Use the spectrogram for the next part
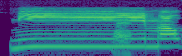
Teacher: mimnya langsung fathah masuk ke Allah. Ma-nya juga 6 harokat.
